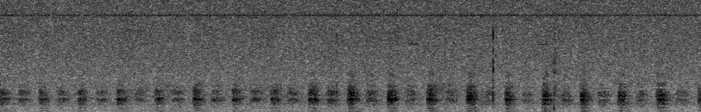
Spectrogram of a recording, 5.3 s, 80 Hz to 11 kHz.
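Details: English Cream Golden Retriever, a male pet dog sitting by a desk indoors while being petted, recorded close up on a SJCam SJ4000 action camera; steady, soft breathy pants repeat about three to four times a second.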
